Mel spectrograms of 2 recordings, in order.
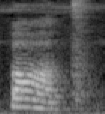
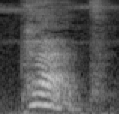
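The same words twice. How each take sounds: First: It is said with a British accent. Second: It is said with an American accent. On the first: "British English, we pronounce the word path as path" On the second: "But American English is path"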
